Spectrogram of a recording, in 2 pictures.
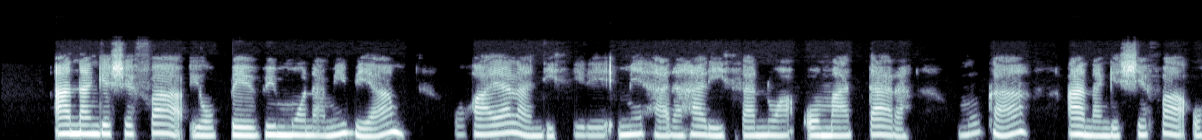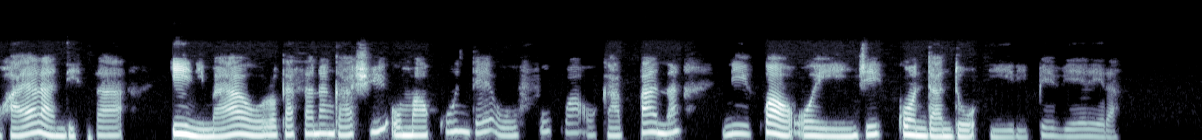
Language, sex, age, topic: Oshiwambo, female, 25-35, finance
